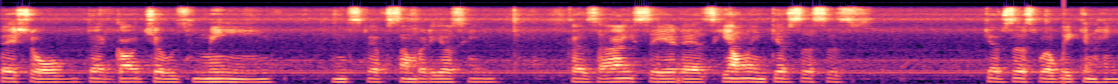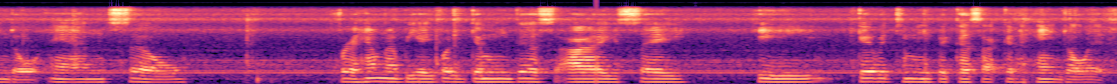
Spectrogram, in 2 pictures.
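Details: Male with ataxia affecting the cerebellum, which deteriorates it over time; he cannot walk straight and his speech is slower: ataxic dysarthria.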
